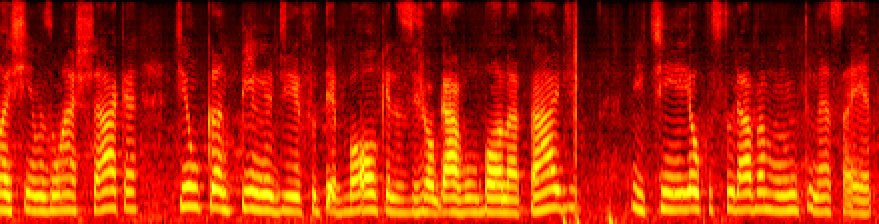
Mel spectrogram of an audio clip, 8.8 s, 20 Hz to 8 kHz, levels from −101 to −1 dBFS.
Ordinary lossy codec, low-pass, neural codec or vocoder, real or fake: none; none; codec, 16 kHz, 4 kbps, X-Codec, HuBERT features, trained on general audio; fake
